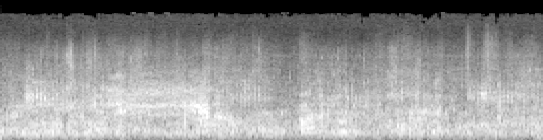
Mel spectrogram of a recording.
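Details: African lions squabbling at night over a freshly opened wildebeest carcass. Low, rough growls run almost continuously, with a sharper snarl near two seconds and another burst at three seconds over steady rustling.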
